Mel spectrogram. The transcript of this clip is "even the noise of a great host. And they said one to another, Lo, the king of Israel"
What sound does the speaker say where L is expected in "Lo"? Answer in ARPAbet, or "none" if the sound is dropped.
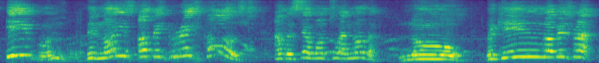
N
